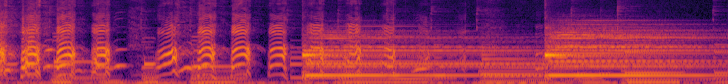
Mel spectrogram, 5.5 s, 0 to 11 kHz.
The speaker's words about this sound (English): What's that? What's what? Those two bells. Two bells? Oh, no, it's 2 o'clock. The ship, they'll leave without us.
